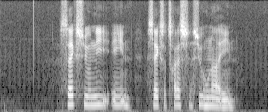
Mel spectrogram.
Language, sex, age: Danish, male, 21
